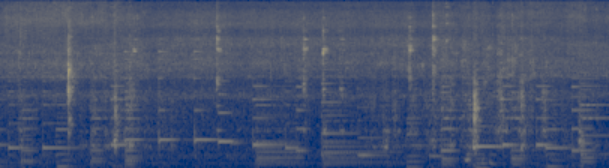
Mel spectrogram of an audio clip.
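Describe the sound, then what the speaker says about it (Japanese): Oil frying in a pan as the pan is swirled to cook evenly, a steady crackling sizzle under someone speaking Japanese. "よく油を、こう鍋を、回しながら平均にこう火が通るように"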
